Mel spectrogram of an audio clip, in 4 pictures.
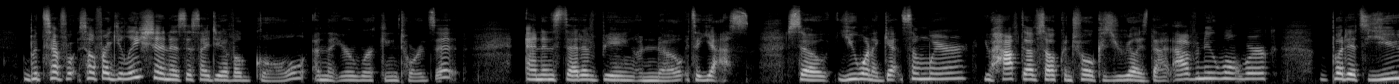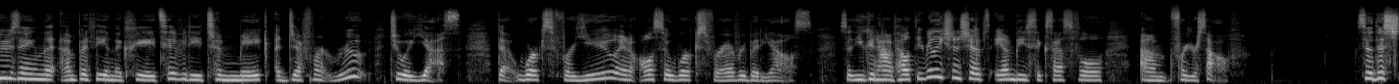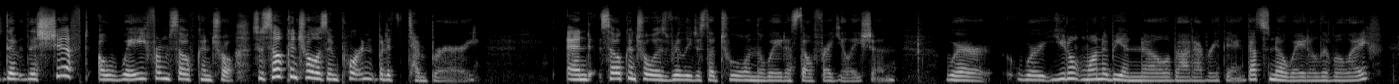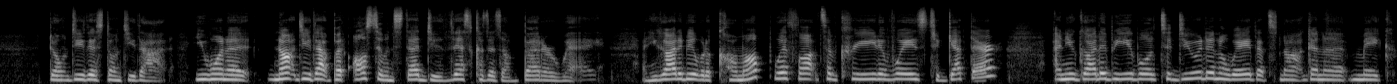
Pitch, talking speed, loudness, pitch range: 220 Hz, 200 wpm, -25 LUFS, 200-245 Hz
